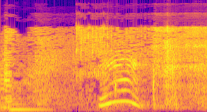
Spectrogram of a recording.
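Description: Noodles being slurped in noisy draws over background music, with a short tone that rises and falls back about a second in.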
